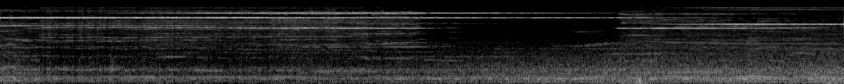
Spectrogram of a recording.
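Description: Shinano Railway 115-series electric train ('Rokumon') rolling slowly into the platform and stopping. Its wheels and brakes squeal in several high steady notes over a low steady hum. One squeal note ends about four seconds in, and a new, different one starts about two seconds later.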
